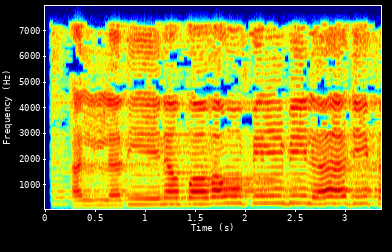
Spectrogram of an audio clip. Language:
Arabic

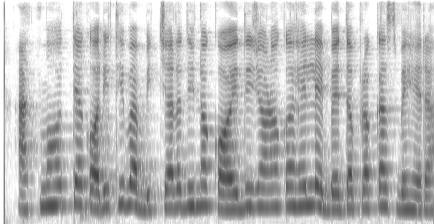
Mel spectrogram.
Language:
Odia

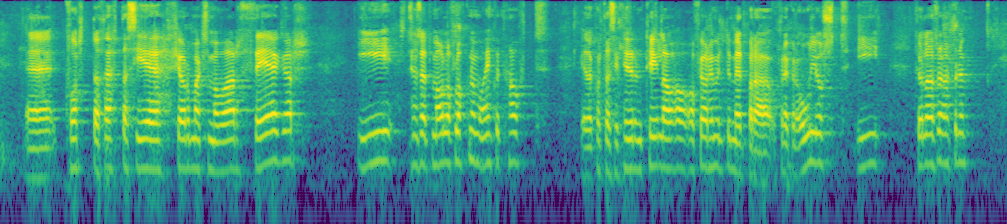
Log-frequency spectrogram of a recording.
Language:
Icelandic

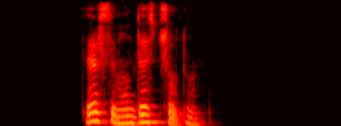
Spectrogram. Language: Laz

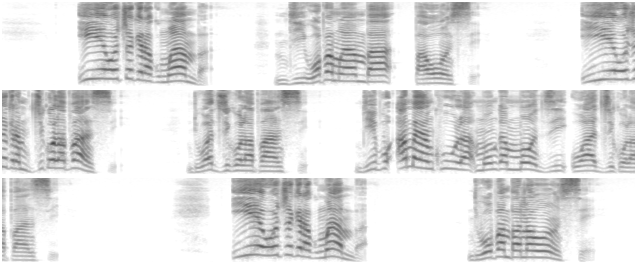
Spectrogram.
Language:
Nyanja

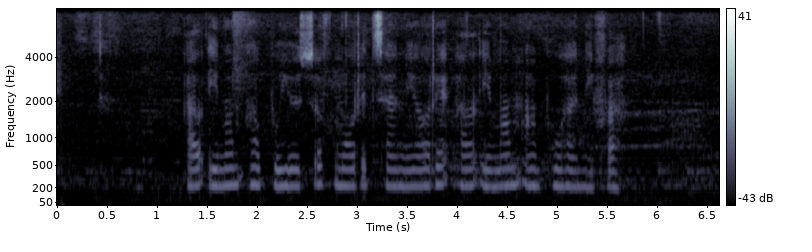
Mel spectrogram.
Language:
Javanese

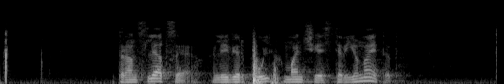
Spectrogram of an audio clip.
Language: Russian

